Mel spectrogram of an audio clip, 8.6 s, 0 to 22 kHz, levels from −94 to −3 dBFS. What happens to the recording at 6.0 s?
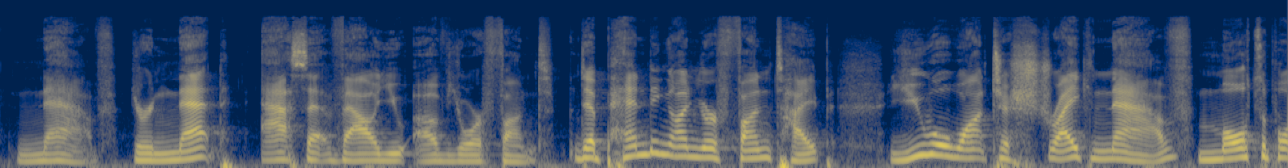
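Nothing goes wrong at 6.0 s; the speech carries straight through that point with no dropout, click, distortion or other fault.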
